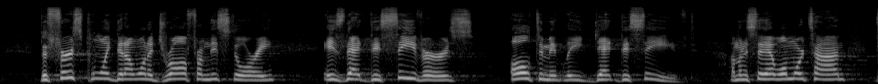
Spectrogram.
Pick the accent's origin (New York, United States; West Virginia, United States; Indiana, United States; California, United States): West Virginia, United States; This is just all kinds of messed up, and I'm from West Virginia, all right?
